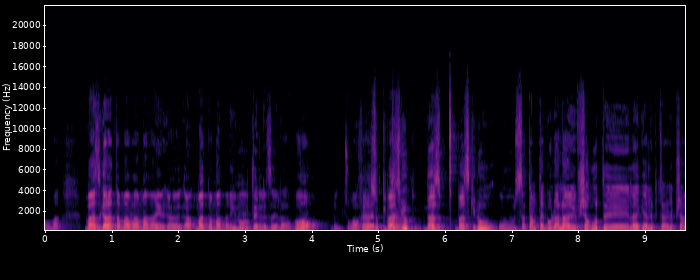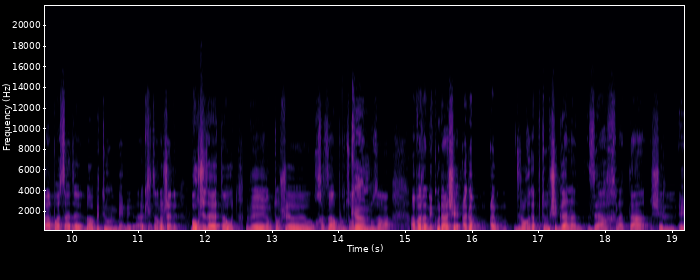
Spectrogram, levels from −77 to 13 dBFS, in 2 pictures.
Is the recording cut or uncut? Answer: cut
